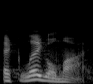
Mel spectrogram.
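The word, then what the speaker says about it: ἐκλέγομαι: Same word, or same root word in the Greek, and it is pronounced eklegomai.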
